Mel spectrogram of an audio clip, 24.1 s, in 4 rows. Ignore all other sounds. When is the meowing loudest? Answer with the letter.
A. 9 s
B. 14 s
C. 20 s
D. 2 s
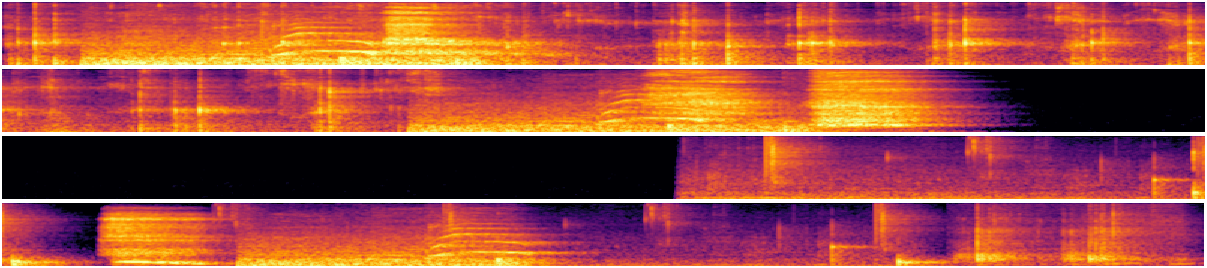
D.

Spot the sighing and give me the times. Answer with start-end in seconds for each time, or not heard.
0.8-2.8, 9.2-10.7, 17.9-19.1.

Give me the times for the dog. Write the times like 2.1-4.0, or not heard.
not heard.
